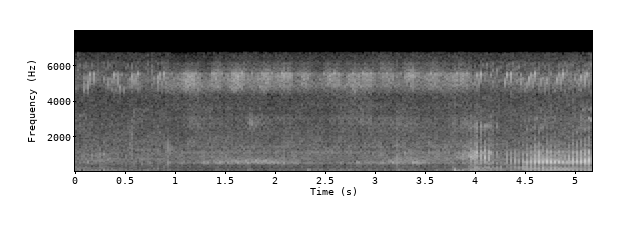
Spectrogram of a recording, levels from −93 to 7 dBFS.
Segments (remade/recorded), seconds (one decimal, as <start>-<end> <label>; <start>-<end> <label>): 0.0-0.9 recorded; 0.9-4.0 remade; 4.0-5.2 recorded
